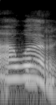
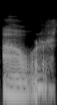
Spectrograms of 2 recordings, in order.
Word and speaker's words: hour: itu kan konsonan nah ingat h-nya enggak usah dibaca karena H enggak dibaca Berarti langsung a kalau kita ngomong a berarti kira-kira huruf pertama yang kita ucapkan apa guys ei itu konsonan atau vokal vokalal jadi an hour jadi ingat suara oke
